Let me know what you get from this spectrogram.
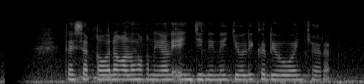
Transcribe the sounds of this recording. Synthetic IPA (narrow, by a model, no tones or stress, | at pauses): t̪asakawanaŋɔlɔɦɔk̚niŋaliʔɛɲd͡ʒilinɛd͡ʒolikɨrdiwawaɲt͡ʃaɾa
